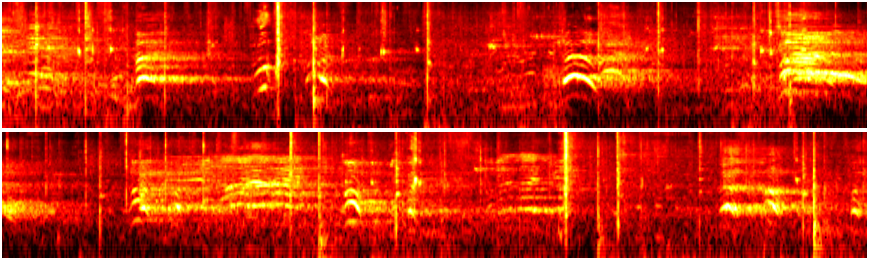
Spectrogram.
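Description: A racket strikes a shuttlecock with a sharp pop.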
